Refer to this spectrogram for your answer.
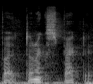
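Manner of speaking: ordinary talk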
